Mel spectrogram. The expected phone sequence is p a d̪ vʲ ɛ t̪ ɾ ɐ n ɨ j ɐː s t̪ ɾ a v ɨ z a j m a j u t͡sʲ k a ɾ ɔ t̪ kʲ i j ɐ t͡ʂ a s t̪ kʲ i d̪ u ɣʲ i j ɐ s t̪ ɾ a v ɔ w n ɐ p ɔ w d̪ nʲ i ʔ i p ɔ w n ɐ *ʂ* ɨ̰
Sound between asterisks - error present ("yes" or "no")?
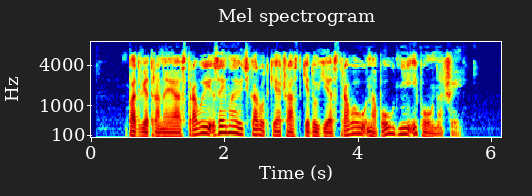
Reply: yes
